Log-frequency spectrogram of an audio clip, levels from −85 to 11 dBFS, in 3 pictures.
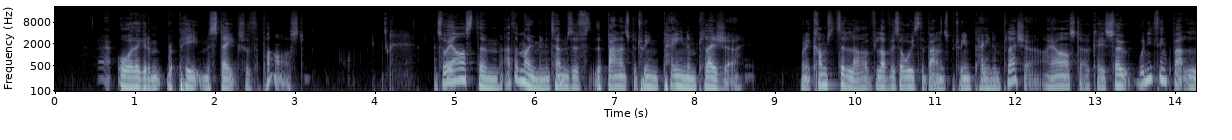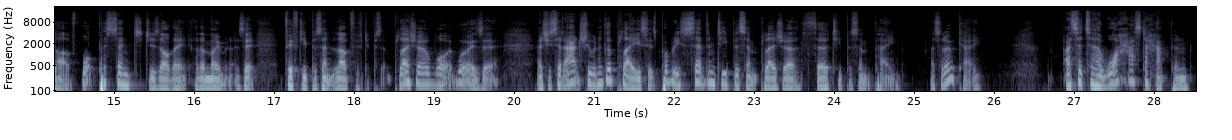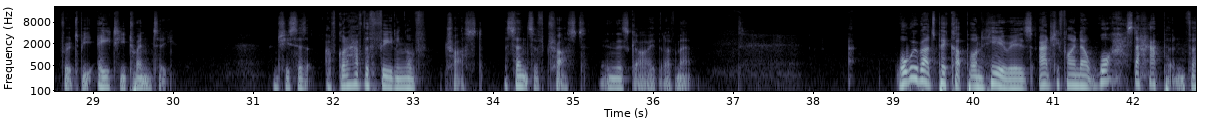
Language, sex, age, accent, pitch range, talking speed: English, male, 30-49, British, 110-140 Hz, 190 wpm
